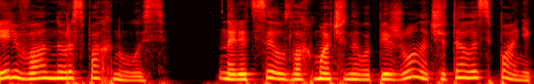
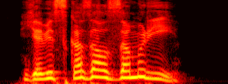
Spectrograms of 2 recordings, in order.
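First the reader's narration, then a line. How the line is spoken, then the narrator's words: Barking. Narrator (Russian): рявкнул пижон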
